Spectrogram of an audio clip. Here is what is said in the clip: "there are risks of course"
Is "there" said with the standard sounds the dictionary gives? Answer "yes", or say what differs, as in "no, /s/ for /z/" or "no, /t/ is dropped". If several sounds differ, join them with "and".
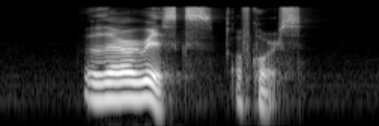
yes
